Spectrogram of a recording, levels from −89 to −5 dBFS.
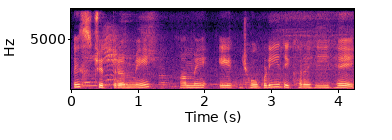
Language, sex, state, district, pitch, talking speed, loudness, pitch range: Hindi, female, Madhya Pradesh, Dhar, 180 Hz, 125 wpm, -17 LUFS, 175-205 Hz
